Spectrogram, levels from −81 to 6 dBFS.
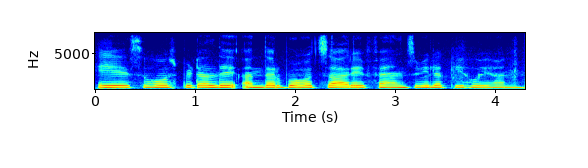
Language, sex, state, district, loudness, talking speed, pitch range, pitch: Punjabi, female, Punjab, Kapurthala, -14 LUFS, 155 wpm, 255-265 Hz, 260 Hz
